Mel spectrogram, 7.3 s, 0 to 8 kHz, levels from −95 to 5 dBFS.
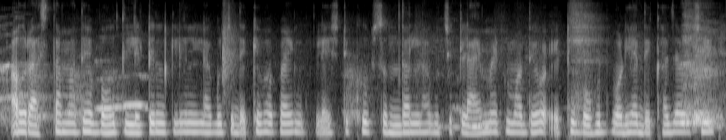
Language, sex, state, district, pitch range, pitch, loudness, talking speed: Odia, female, Odisha, Malkangiri, 185-195 Hz, 190 Hz, -20 LUFS, 175 wpm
